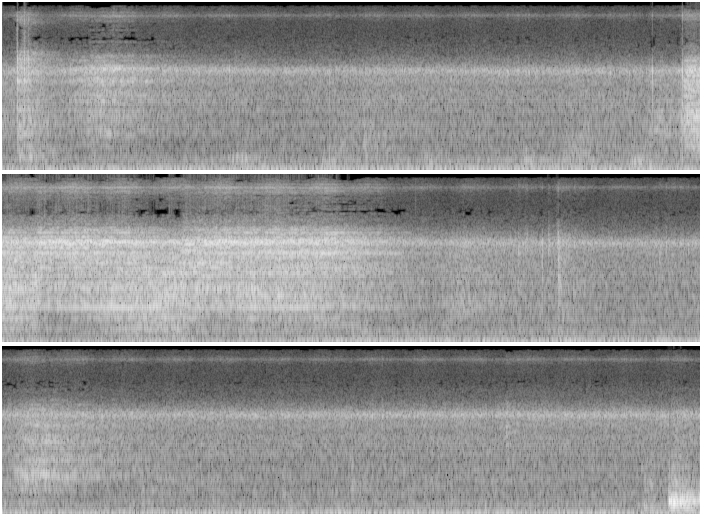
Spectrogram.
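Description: Steady workshop machine noise, with a few light metal clicks near the start as tooling is fitted into a rotary tablet press. About seven seconds in, a louder machine noise runs for about four seconds, then drops back.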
